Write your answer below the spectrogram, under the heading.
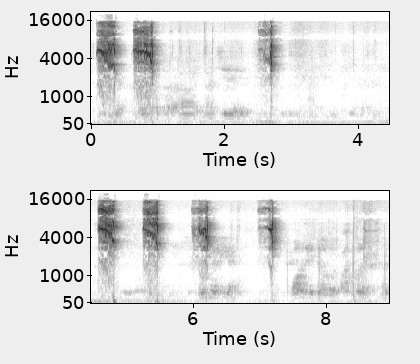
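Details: Budgerigar chicks being hand-fed give harsh, raspy begging bursts, repeated in uneven runs.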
